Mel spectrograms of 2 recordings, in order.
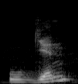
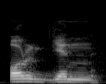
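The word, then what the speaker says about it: ཨོ་རྒྱན: Quand vous dites Ougen, c'est l'ornement de la tête. Hein? Par exemple, Orgen. Hein, quand on dit orgen, ça c'est une prononciation bizarre du mot Ougen.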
